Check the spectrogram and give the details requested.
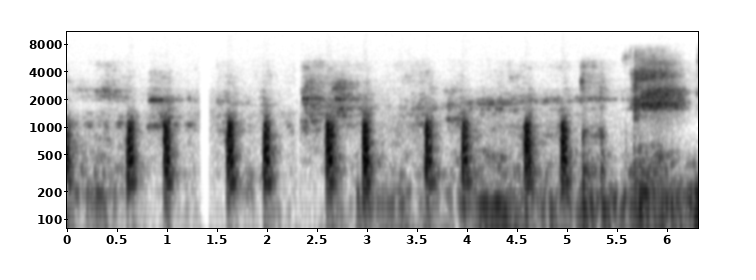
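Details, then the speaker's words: Physiology class lab recording of normal heart sounds played for students to tell S1 from S2: regular lub-dub about 60 a minute, first sound louder, distinct short and long silences, faint background noise. "notaron que si hay un silencio corto y que si hay un silencio largo sí excelente"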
